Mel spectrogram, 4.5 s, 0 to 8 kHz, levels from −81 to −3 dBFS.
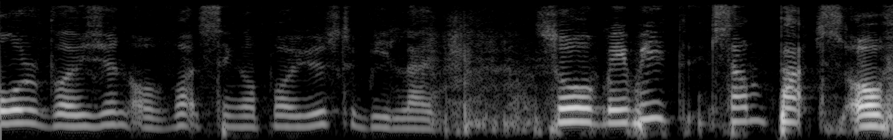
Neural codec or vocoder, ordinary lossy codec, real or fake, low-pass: codec, 16 kHz, 16 kbps, FreqCodec, smaller model; none; fake; 7.2 kHz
